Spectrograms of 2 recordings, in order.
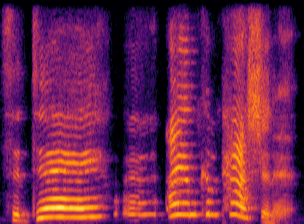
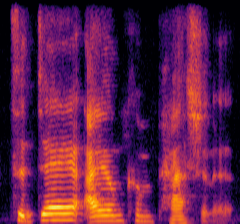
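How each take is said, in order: First: High, passionate declaration said with full conviction; heartfelt affirmation. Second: Said in the usual way. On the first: Shown as a demonstration. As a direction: proclaim it like the truest thing you've ever said. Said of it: "say that affirmation like you believe it". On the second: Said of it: "what's a good one for today?".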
